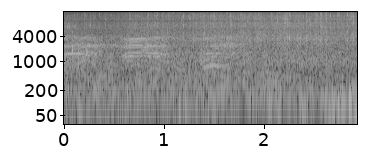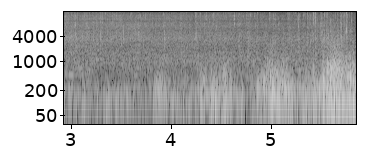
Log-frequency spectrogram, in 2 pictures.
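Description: Wind blows outdoors, rumbling more strongly toward the end.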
